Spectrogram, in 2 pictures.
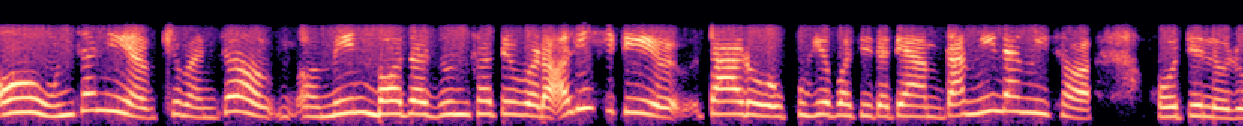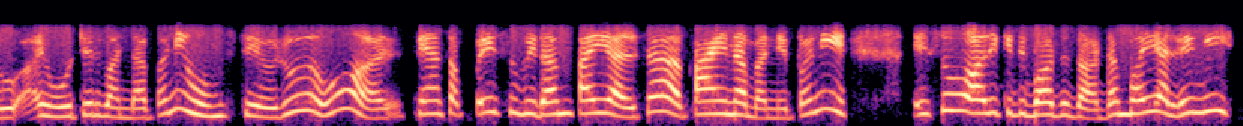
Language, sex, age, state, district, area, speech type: Nepali, female, 18-30, West Bengal, Darjeeling, rural, conversation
